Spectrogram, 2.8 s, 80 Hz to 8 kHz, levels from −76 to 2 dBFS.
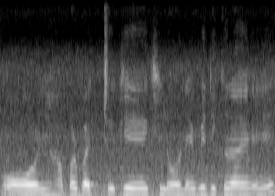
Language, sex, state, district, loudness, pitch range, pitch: Hindi, female, Madhya Pradesh, Dhar, -14 LUFS, 200-220 Hz, 220 Hz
